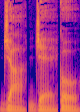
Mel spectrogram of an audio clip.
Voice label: "jajeko", concat syllables; Affixing experiment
